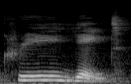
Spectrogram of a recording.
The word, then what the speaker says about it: create: Então, em vez de eu falar create, que é o que a gente tende a fazer, eu vou falar create. Ou seja, é como se a segunda sílaba começasse com o som do y, que é o som do Y. Yate. Create. Certo?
